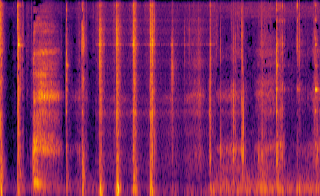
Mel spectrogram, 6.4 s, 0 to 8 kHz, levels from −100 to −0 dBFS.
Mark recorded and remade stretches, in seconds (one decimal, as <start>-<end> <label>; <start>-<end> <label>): 0.0-1.9 recorded; 1.9-4.3 remade; 4.3-6.4 recorded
